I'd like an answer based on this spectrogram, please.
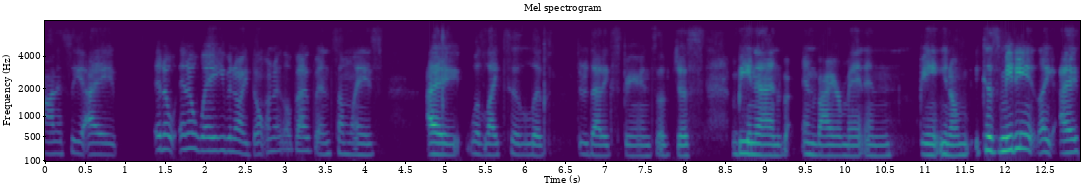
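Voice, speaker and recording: A woman with an American accent speaks in a plain, everyday voice at a medium pitch and a moderate pace. Her loudness swings widely while her pitch varies in an ordinary way. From US Midwest, Rockford, Illinois. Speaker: filmmaker. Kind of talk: casual interview chat. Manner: casual, filler-heavy.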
